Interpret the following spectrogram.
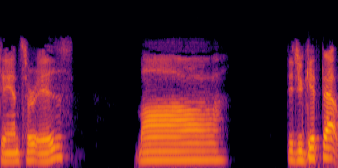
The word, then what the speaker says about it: mā: The correct answer is ma. Did you get that right? Ma. Great! So remember, mother, which translates to ma, is said with a constant high-level tone, also known as the first tone.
